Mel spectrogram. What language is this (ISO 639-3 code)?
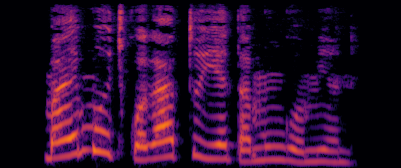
kln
